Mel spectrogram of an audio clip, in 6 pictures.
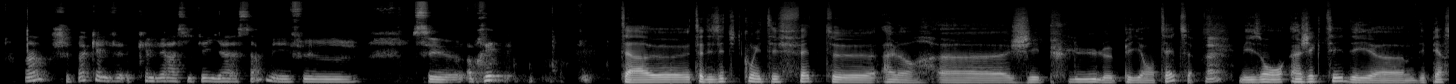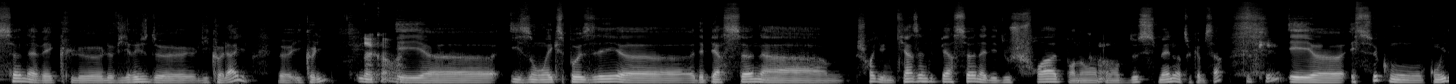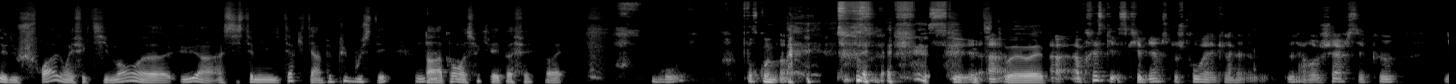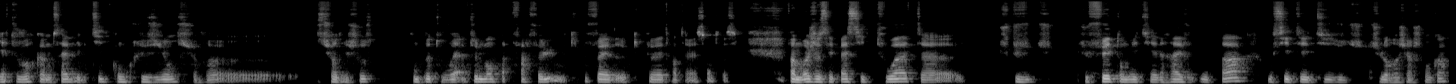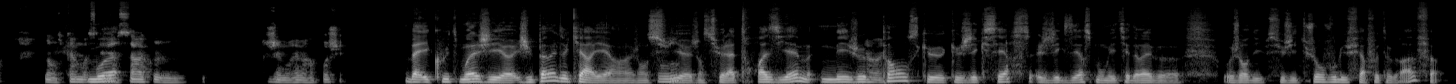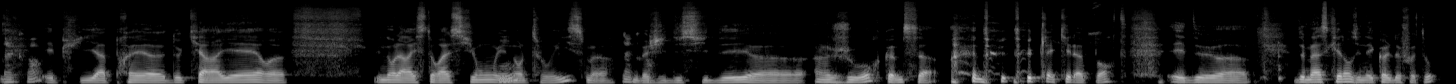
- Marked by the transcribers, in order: tapping; other background noise; put-on voice: "l'E. coli"; sniff; chuckle; laugh; stressed: "toi"; "j'exerce-" said as "j'egserce"; chuckle; laughing while speaking: "de de"
- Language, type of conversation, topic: French, unstructured, Quel métier rêves-tu d’exercer un jour ?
